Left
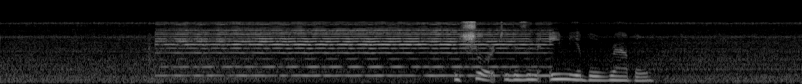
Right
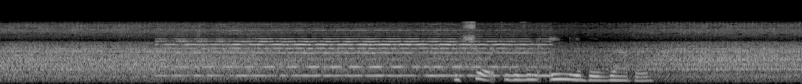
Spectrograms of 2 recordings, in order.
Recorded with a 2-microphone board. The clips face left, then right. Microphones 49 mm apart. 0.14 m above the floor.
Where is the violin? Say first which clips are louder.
Right 10 dB; 55° right (ahead or behind).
